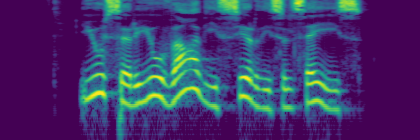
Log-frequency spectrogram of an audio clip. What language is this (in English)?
Kabyle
